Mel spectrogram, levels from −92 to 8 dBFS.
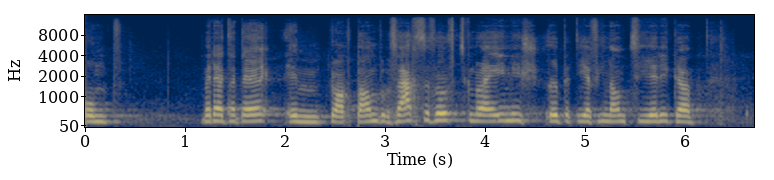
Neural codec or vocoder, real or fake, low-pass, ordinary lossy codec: codec, 32 kHz, 1.9 kbps, SNAC; fake; 14.4 kHz; none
